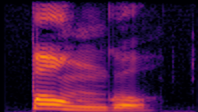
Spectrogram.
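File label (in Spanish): "pongo", Spanish, female, slow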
